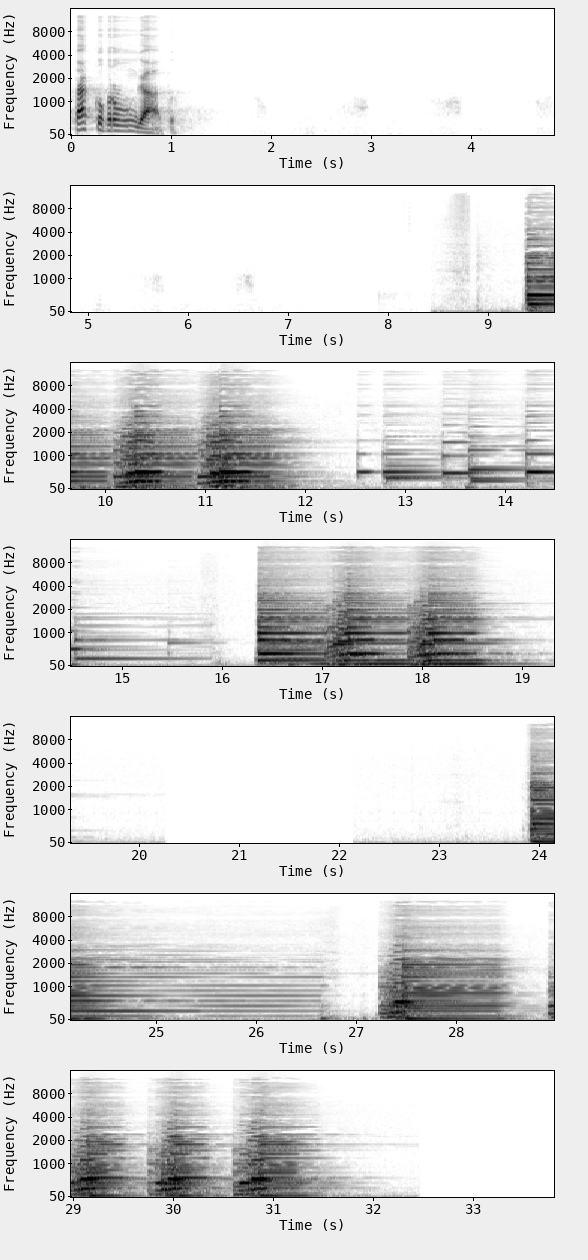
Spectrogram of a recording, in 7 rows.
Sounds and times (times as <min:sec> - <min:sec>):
Music: 0:09.4 - 0:19.7, 0:23.9 - 0:32.5.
